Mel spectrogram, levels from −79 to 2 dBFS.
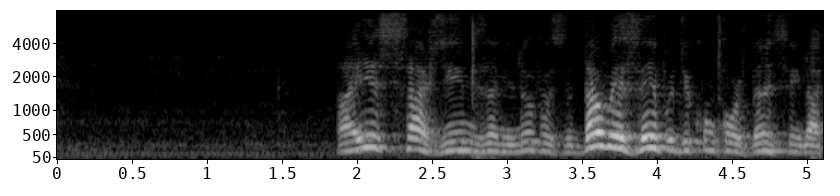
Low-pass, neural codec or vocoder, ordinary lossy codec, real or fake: none; none; none; real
